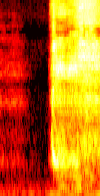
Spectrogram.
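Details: Allergic sneeze induced by dust from books in a bookstore, in a person with pollen allergy: brief quiet lead-in, then one sudden explosive sneeze with a hissing release.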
